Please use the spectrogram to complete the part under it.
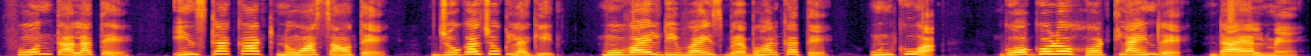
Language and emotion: Santali, neutral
